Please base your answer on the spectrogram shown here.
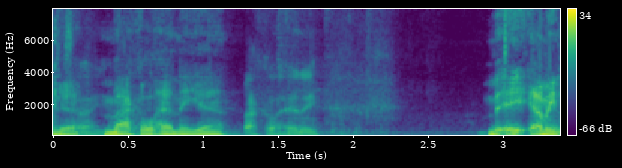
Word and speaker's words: McElhenney: Well, he owns it with Rob McElhenney, isn't it? Is it McElhenney? Yeah, McElhenney.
